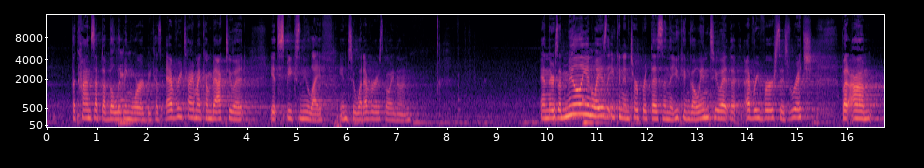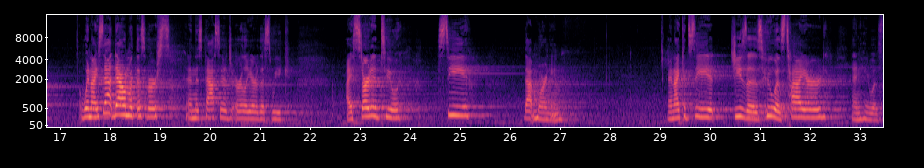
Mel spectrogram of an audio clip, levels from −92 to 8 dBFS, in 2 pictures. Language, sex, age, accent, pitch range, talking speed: English, female, 20-39, American, 185-235 Hz, 140 wpm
